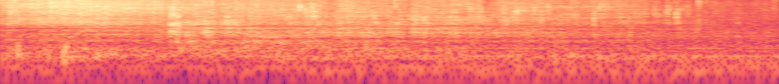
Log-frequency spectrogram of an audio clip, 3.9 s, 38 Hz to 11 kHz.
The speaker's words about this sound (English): We saturate the sponges and then dump them in the toilet here. I believe there's 60 sponges in here. They're very small sponges. Very small. But it's still quite a bit of volume of material. And then we would flush the toilet.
